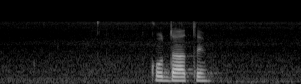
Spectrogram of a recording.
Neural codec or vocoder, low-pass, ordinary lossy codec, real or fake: none; none; none; real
